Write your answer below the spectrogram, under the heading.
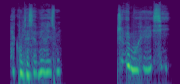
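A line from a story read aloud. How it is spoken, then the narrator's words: Breathy whisper. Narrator (French): souffla Belle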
